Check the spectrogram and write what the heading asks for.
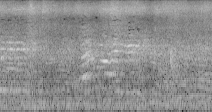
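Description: Indistinct background voices of other people talking, fainter and higher-pitched than the nearby voice, with a hollow room echo.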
